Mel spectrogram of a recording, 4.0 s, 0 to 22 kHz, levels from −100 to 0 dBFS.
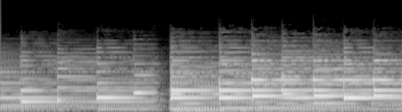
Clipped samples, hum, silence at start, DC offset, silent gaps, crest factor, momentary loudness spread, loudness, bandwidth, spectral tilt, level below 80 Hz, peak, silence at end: under 0.1%; none; 0 s; under 0.1%; none; 14 dB; 8 LU; -16 LUFS; 6.4 kHz; -8 dB/octave; -48 dBFS; -2 dBFS; 0 s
